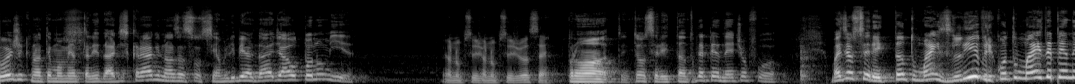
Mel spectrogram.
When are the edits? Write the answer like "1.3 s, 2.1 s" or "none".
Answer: 4.8 s, 6.9 s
